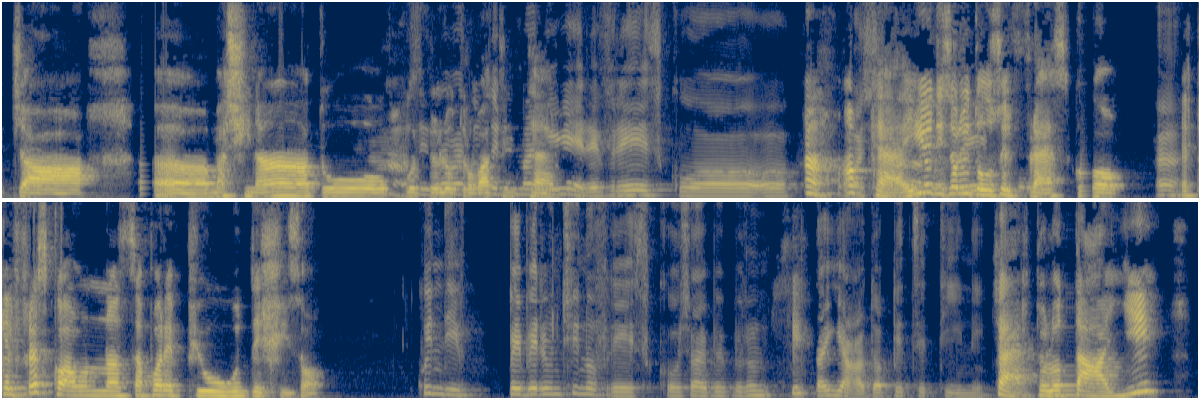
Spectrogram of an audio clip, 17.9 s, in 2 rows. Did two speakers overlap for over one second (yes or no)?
yes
